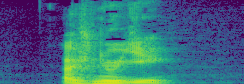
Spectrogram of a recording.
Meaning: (adjective) kneeling, in a kneeling position; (verb) past participle of agenouiller
- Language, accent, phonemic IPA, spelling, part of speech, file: French, France, /aʒ.nu.je/, agenouillé, adjective / verb, LL-Q150 (fra)-agenouillé.wav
